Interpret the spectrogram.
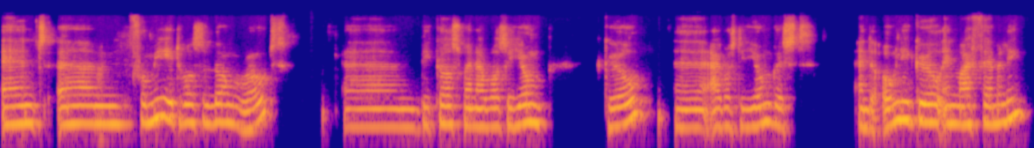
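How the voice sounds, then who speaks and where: Slow, hesitant Dutch woman. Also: fairly low pitch, steady tone, dark tone. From Netherlands. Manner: hesitant, searching for words, many fillers. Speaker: guest speaker. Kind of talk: personal sharing in a talk.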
